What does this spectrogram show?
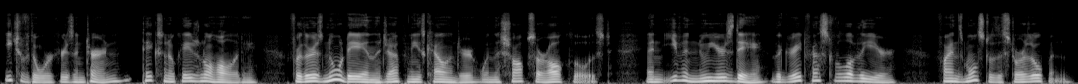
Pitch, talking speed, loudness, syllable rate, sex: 130 Hz, 235 wpm, -19 LUFS, 6.5 syllables/s, male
